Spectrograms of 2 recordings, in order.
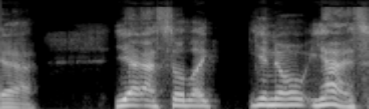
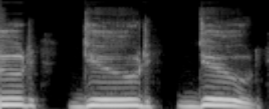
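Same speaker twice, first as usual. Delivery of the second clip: loud, drawn-out surfer dude; stoner surfer; 3 semitones higher, 7 dB louder, much slower than usual. Acted. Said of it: "this stoner surfer thing like Jude".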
